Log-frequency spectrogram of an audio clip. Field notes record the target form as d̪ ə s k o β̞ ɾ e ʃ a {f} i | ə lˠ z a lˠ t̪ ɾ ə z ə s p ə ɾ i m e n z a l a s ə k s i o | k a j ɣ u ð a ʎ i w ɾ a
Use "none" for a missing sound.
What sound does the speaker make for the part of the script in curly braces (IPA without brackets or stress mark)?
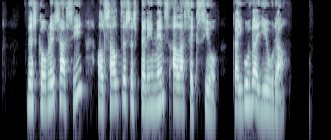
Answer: s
